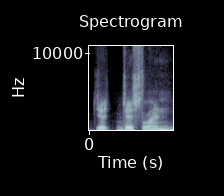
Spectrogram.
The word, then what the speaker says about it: Ghislaine: Ghislaine You also know what the had a guys found?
